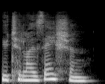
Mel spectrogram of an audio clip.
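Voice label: "utilization", British English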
